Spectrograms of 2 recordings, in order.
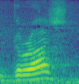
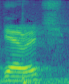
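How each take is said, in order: First: It is said with an American pronunciation. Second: It is said with a British pronunciation.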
